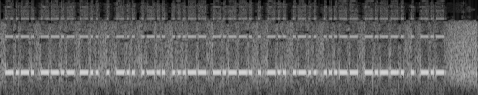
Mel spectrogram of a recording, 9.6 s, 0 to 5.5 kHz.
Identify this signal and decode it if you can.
Morse code, heard as a keyed tone, about 25 wpm, 640 Hz, with radio noise. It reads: CQ DE DL3<KN>E DL3<KN>E K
